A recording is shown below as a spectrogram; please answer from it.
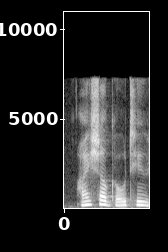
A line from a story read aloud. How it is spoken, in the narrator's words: she said softly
